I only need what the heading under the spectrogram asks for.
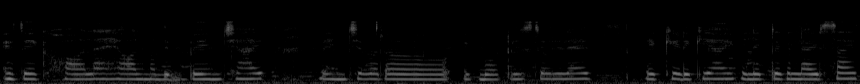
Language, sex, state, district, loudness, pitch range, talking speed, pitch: Marathi, female, Maharashtra, Chandrapur, -48 LUFS, 235-255 Hz, 140 wpm, 245 Hz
